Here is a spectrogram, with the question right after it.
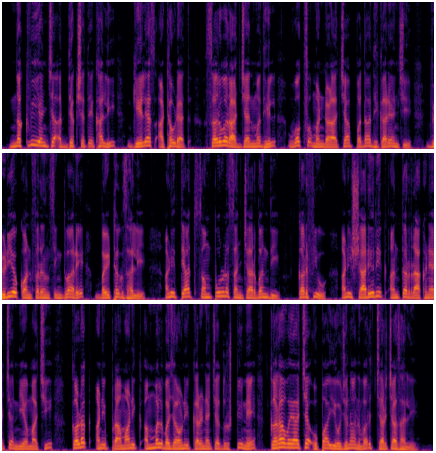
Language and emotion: Marathi, neutral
